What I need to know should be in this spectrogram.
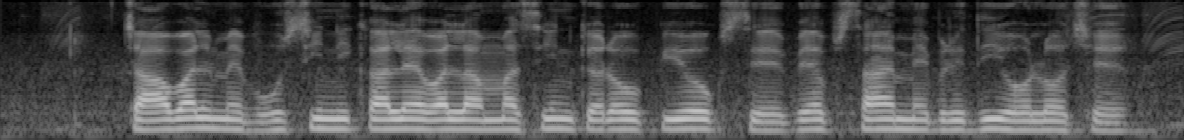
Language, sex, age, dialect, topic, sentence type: Maithili, male, 56-60, Angika, agriculture, statement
